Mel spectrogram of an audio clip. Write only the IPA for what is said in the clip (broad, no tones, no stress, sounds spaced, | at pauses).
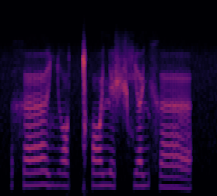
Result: x ɜː ʎ ɔː ǀʰ ɔ lʲ ɑ ʃ ɕ ɜ lʲ x ɜː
